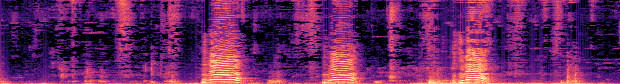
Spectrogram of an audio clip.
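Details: Goat giving birth to two kids in Indonesia, calling three times with strong, quavering bleats a second or two apart, over low rumbling background noise and a little distant voice.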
